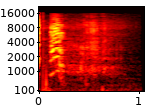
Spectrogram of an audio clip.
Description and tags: One of three chair squeak noises I recorded three years ago for a radio drama project. Best for turning or spinning.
